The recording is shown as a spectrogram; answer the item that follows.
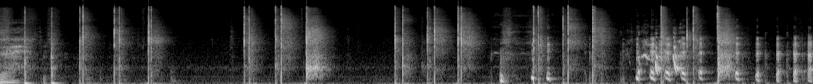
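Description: Hands slapping: fists pounded into open palms for rounds of rock-paper-scissors, a run of sharp smacks. Laughter breaks out near the end.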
